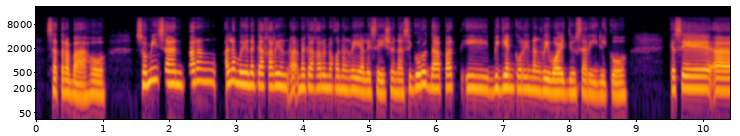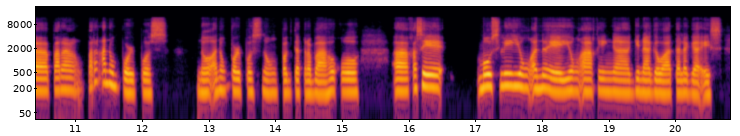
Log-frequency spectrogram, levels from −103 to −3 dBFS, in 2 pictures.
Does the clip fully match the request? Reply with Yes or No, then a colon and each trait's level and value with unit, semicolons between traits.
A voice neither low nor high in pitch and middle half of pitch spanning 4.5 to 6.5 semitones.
Yes: medium, 180 Hz; average, 4.9 semitones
